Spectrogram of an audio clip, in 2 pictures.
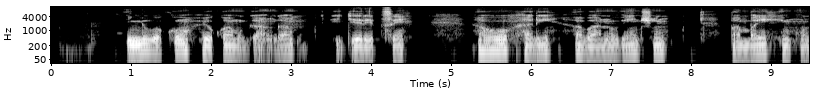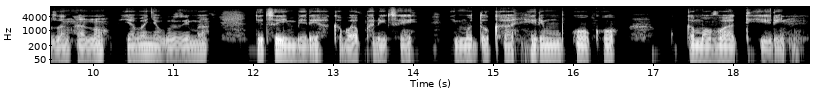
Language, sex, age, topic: Kinyarwanda, male, 25-35, health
